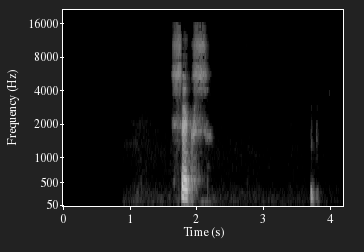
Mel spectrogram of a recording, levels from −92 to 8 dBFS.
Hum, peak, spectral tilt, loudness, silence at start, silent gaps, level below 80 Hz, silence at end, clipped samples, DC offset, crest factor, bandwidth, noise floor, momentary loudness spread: none; -4 dBFS; -3.5 dB/octave; -23 LUFS; 1.65 s; none; -80 dBFS; 0.45 s; under 0.1%; under 0.1%; 28 dB; 16 kHz; -80 dBFS; 24 LU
